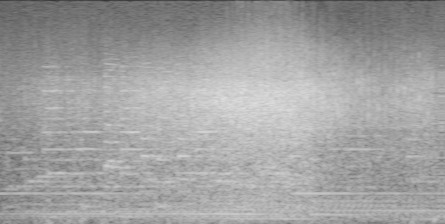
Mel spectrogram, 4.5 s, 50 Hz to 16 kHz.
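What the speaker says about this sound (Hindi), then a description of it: "HT-2 नामक ये नए ढंग का ट्रेनर हवाई जहाज यहीं बनाया गया है।" An HT-2 trainer aircraft built by the Hindustan Aircraft factory in Mysore drones with a steady propeller roar that swells slightly as it passes and then eases off, loud and continuous, with no voices.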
